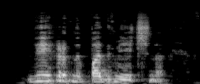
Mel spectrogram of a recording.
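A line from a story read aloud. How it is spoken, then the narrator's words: Owl's soft laugh. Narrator (Russian): в полголоса рассмеялся филин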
